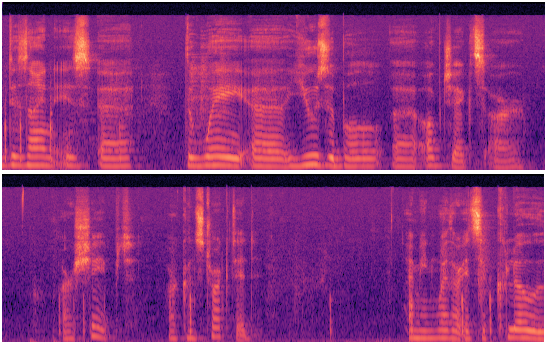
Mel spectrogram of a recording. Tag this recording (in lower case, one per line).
speech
